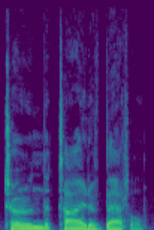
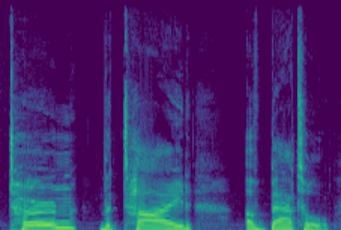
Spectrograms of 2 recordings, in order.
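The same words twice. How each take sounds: First: Said in the usual way. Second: "Turn the tide" drawn out word by word; slow, pointed correction. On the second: Acted. Customer correcting the shopkeeper, "Turn the tide" slow and emphatic. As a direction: spell out "Turn the tide ... of battle" very slowly with a pause.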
